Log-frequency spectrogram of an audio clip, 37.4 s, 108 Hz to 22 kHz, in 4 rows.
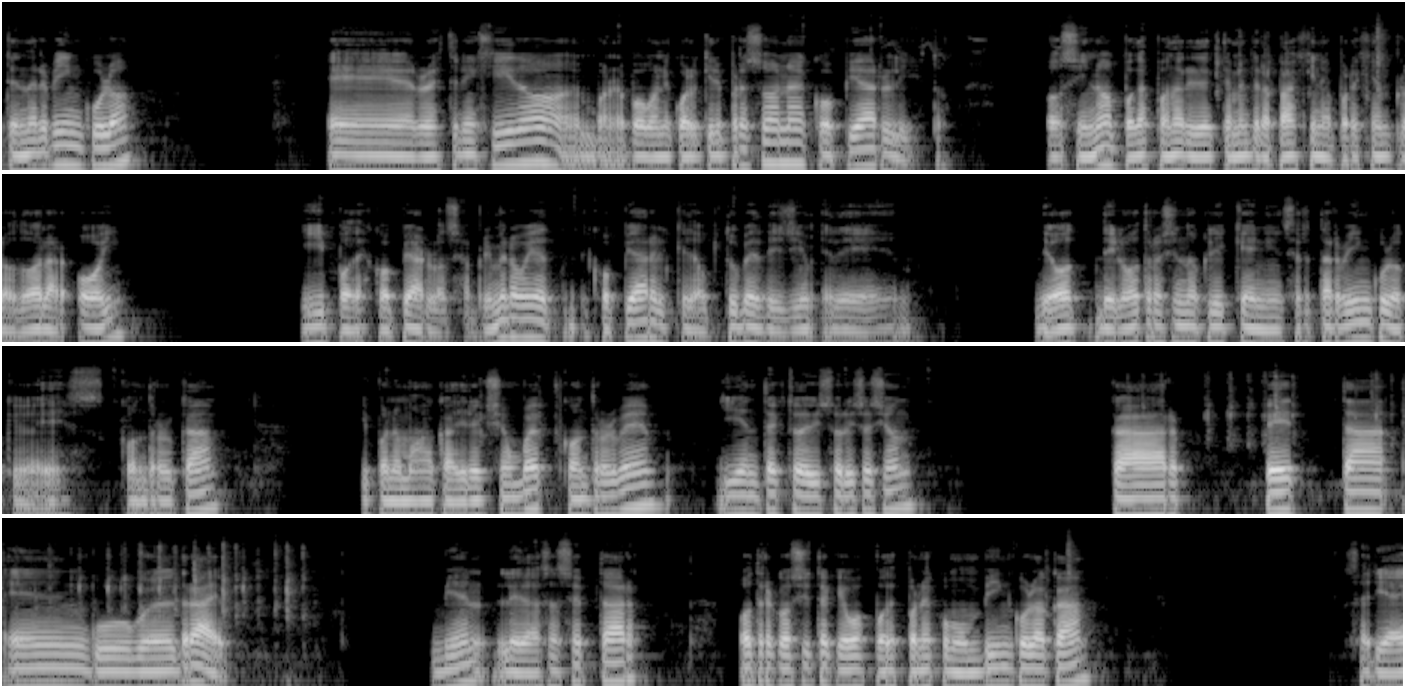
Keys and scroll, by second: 7.7-8.9 typing, 9.0 Return, 22.2 ctrl+v, 25.5-30.3 typing, 34.9 shift+Return.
